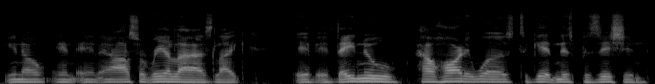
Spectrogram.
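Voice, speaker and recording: A man hosting a radio show, speaking in a calm, measured and reflective way in the studio. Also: lowish voice, no echo. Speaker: radio host. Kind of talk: radio interview.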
